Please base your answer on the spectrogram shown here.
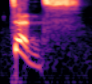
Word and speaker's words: tenths: And emphasize that when you say it, tenths.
